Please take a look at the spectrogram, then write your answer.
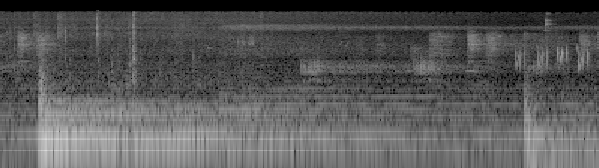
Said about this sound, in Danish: Det er faktisk dig, vi hører her i baggrunden spille sammen med Nattergalen.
